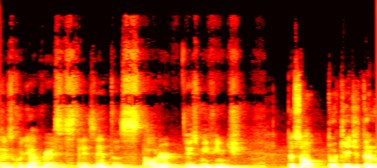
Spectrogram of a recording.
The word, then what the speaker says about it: Tour: Então é simplesmente eu aportuguesei a palavra, mas saibam que a pronúncia correta não é Tourer, e sim Tour, Versys X300 Tour.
